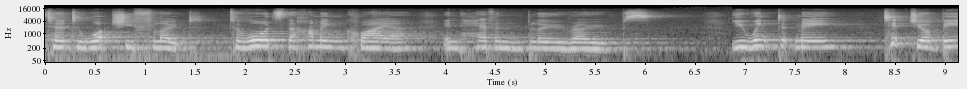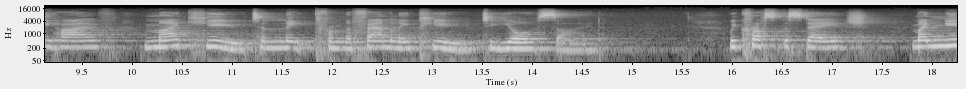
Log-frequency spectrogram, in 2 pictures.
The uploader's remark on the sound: We recorded them performing live for The Zoo's 30th birthday celebration event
